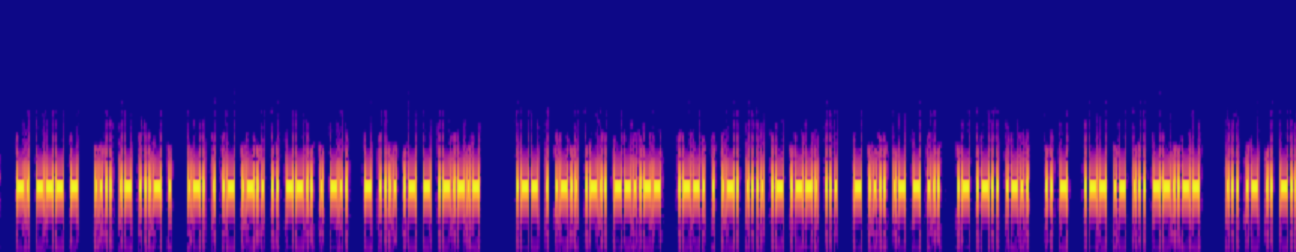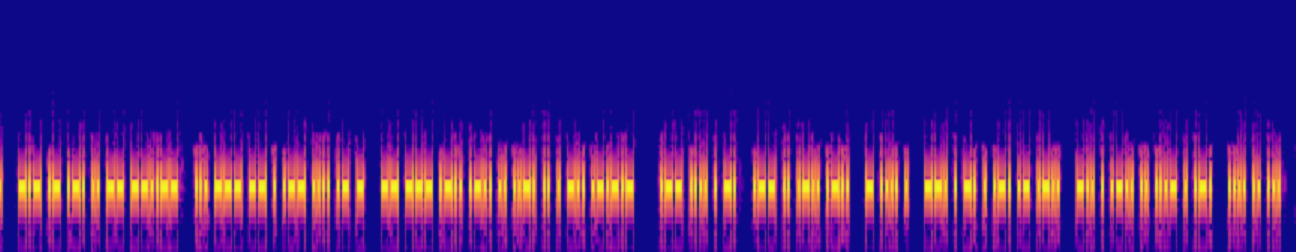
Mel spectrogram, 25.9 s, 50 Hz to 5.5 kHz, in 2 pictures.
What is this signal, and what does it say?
Morse code, heard as a keyed tone, about 50 wpm, 600 Hz. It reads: NOT HAVE REALIZED THAT. WELL, PERHAPS THATS ALL IT WAS, SAID KARIM, SOMEWHAT MOLLIFIED. WHEN WILL THE GENERAL DELIVER HIS
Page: Never 49wpm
